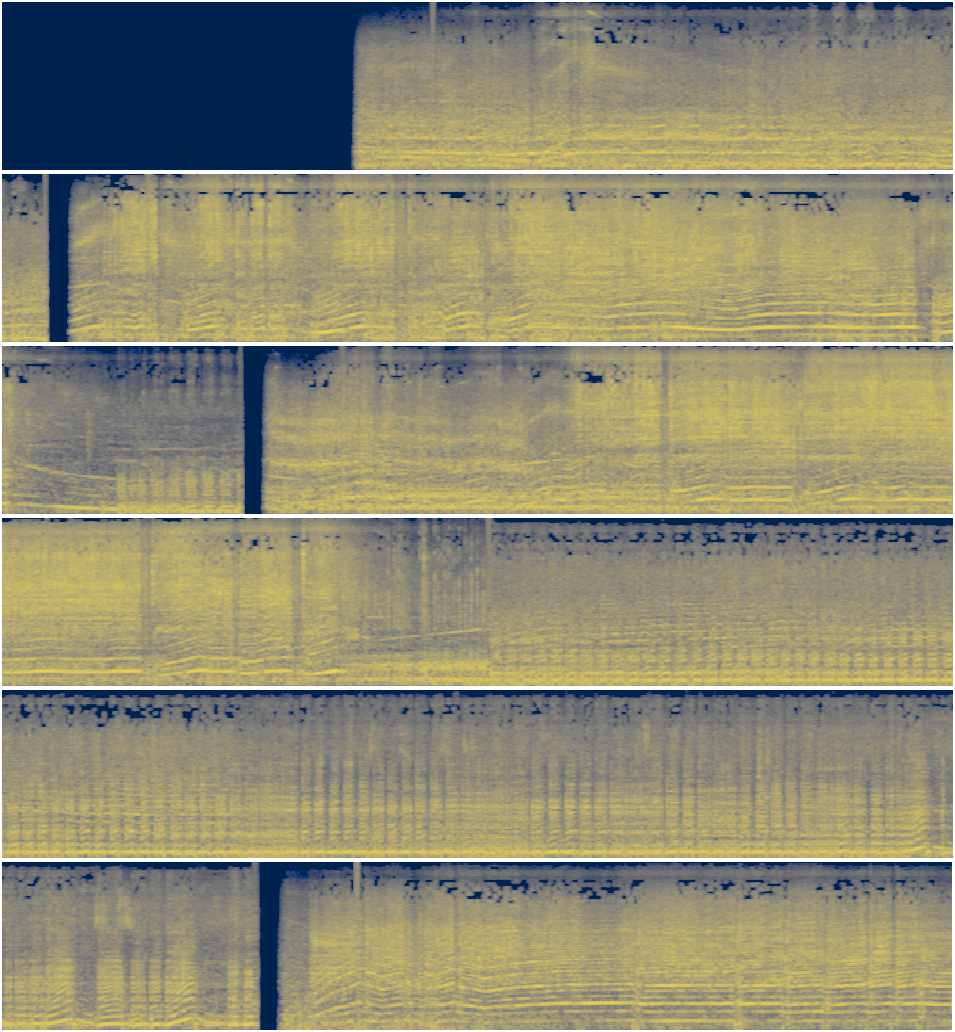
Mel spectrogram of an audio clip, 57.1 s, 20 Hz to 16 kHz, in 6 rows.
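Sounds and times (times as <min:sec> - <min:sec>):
race car engines revving: 0:03.5 - 0:57.0.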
